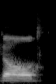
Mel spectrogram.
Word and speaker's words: Gould: know robbie gold who spells it the same way as me gould but he pronounces it gold so a lot of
